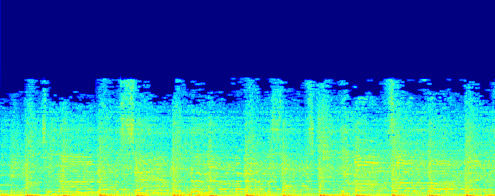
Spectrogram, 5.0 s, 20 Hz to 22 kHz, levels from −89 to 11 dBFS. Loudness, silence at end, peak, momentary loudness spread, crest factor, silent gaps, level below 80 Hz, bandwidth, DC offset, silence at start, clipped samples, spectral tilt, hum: -19 LUFS; 0 s; -4 dBFS; 2 LU; 14 dB; none; -26 dBFS; 13.5 kHz; under 0.1%; 0 s; under 0.1%; -4 dB/octave; none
